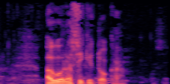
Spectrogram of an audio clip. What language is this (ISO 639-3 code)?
glg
